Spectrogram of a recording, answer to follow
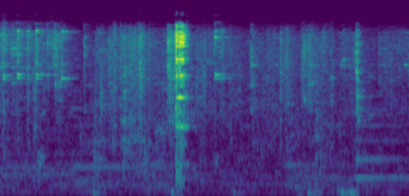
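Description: Restaurant background of low voices and faint music, with a single sharp clink of a fork against a plate a little under two seconds in.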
